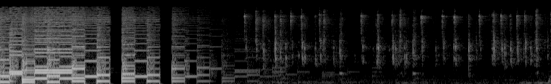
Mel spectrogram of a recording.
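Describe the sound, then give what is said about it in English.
A short burst of tonal music gives way to fast, clattering keystrokes on a computer keyboard, loud, tapping in an uneven rapid rhythm for a few seconds with no talking. “Loudest keyboard ever.”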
